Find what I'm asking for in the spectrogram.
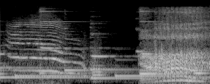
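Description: A cat meows, two drawn-out tonal mews followed by a rougher, breathier cry, fairly loud and with no one talking.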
